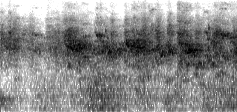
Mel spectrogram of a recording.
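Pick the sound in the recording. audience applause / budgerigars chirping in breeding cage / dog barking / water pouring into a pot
budgerigars chirping in breeding cage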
